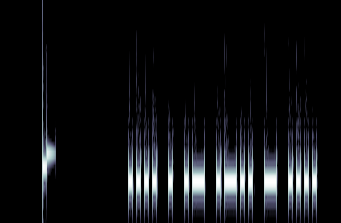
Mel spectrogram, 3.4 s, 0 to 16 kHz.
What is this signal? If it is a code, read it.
Morse code, heard as a keyed tone, about 32 wpm, 700 Hz. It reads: HEALTH
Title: Sets of 5 Words - New Word Drill - 30wpm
